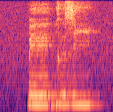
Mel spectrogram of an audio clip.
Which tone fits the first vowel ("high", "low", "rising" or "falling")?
high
